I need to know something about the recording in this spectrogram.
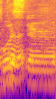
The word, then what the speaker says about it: Gloucester: Yeah, that's That's Gloucester.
